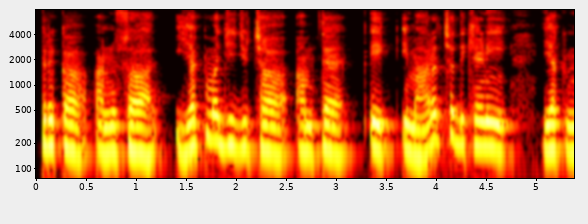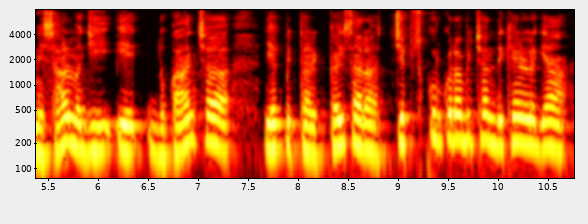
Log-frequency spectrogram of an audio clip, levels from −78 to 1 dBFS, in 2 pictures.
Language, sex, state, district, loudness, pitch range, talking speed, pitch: Hindi, male, Uttarakhand, Tehri Garhwal, -16 LUFS, 160-195 Hz, 175 wpm, 170 Hz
